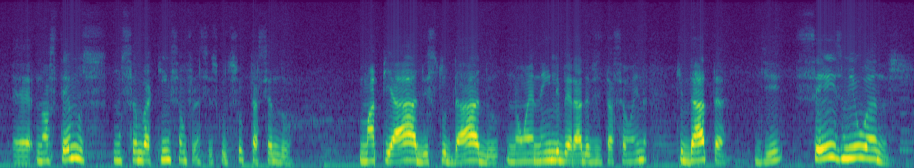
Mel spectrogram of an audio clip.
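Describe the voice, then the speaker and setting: With music playing behind him, a high-pitched man speaks fairly slowly, using ordinary pitch variation and long, frequent pauses. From Porto Alegre, Rio Grande do Sul, Brazil. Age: 40s. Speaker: works at a federal institute, teaches students. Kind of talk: interview answer.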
